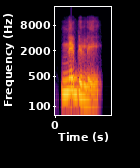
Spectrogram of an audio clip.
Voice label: "nebuly", Indian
